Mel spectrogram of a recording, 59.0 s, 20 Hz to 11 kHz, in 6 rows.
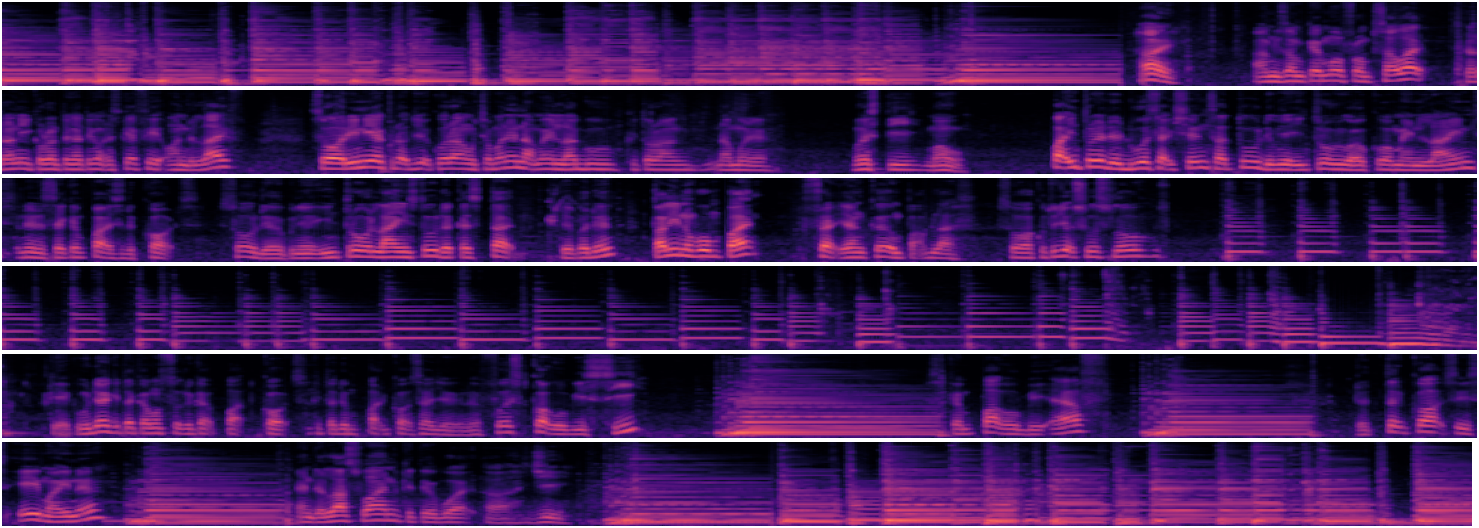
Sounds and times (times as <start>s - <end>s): Speech: 7.5s - 27.5s, 39.0s - 43.6s, 45.5s - 46.8s, 48.4s - 49.9s, 51.1s - 53.0s.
